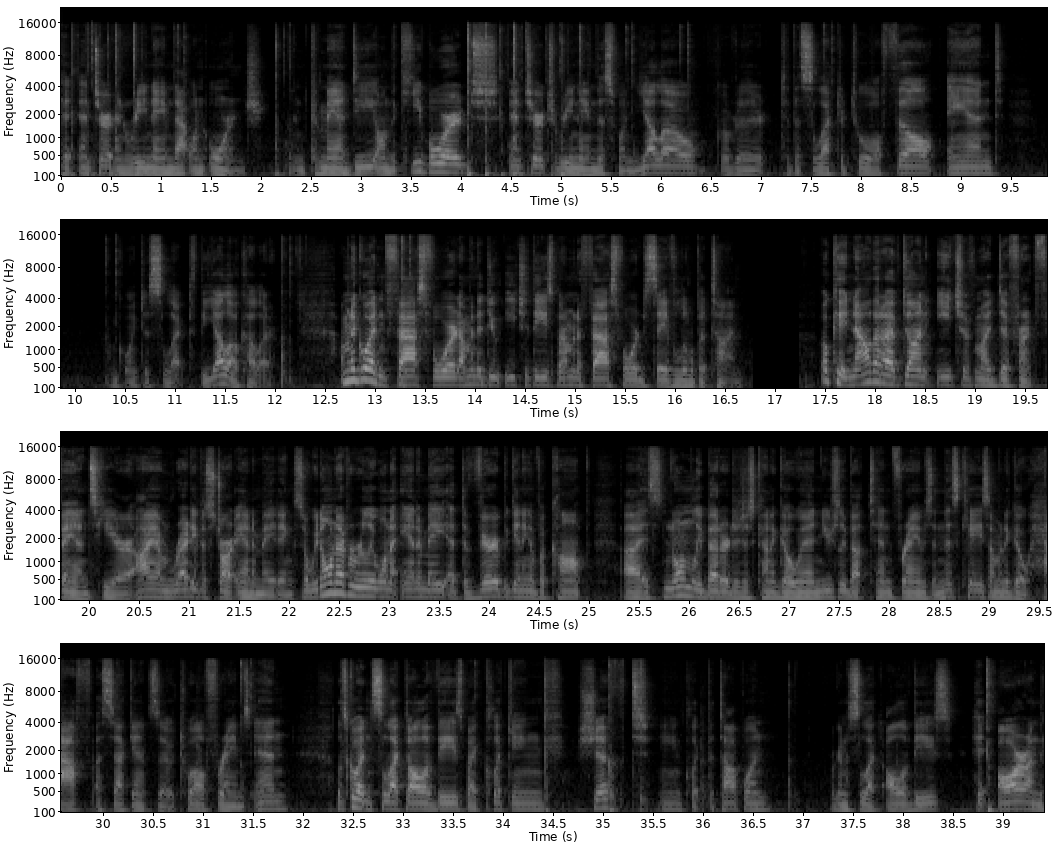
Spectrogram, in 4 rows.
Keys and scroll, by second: 0.0-1.0 typing, 2.1 super+d, 4.0 Return, 4.1-5.4 typing, 38.8 r.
